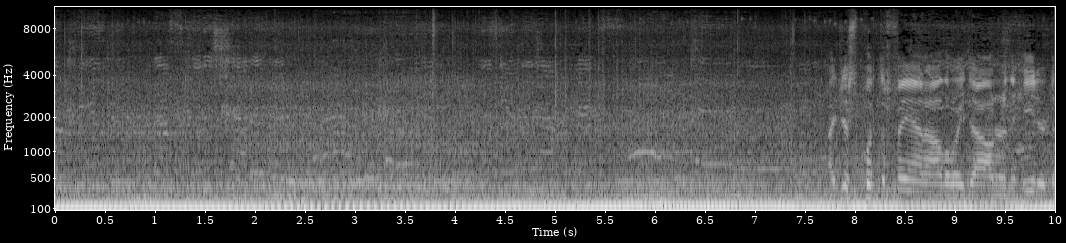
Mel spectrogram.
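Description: Polaris side-by-side's engine running with a steady low drone as the machine pulls away in gear, heard from inside its enclosed cab. A man's voice starts talking over it near the end.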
